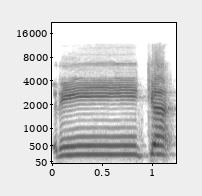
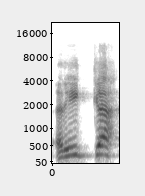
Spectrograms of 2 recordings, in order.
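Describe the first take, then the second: First: The name is said with drawn-out, lengthened vowels. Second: The name is said plainly with short vowels. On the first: "sama aja kan, cuma seni doang" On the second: "biasa aja kan"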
